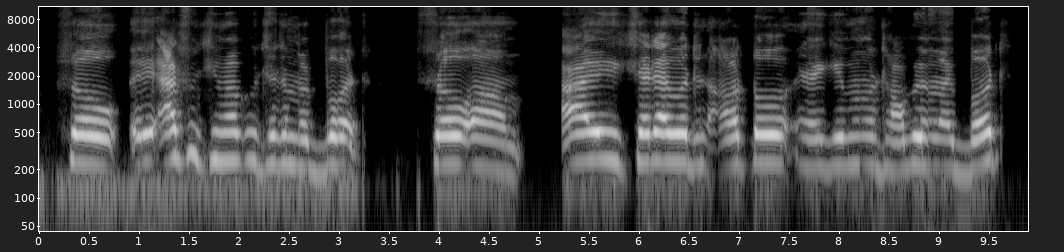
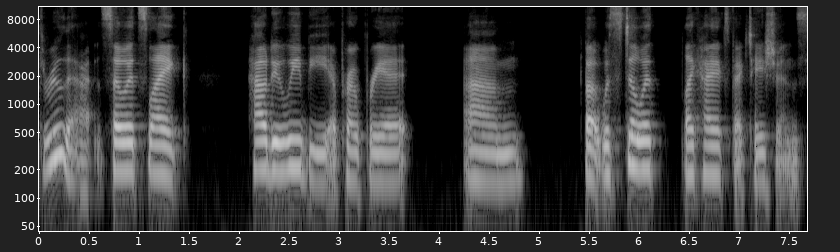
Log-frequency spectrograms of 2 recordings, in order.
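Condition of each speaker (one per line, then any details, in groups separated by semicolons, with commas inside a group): Cerebral palsy; childhood speech delay
No condition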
